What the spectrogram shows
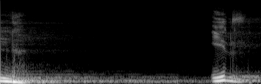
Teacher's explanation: huruf dal sukun kita tahan, jangan sampai memantul karena bukan qalqalah, kita tahan.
